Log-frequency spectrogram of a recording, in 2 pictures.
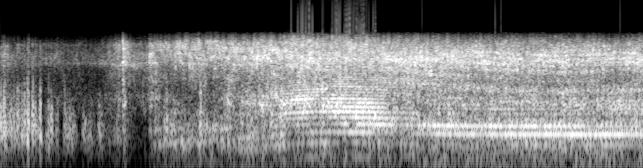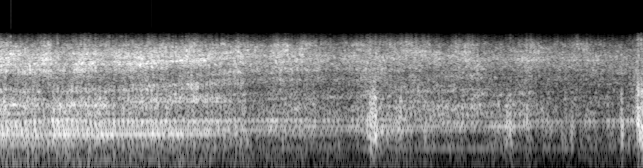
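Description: Biplane's piston engine at full power as the plane passes low and climbs away towing a banner, loudest about four seconds in with its pitch falling as it goes by. A few sharp pops, near the start and about twelve seconds in, fit the engine backfiring.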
